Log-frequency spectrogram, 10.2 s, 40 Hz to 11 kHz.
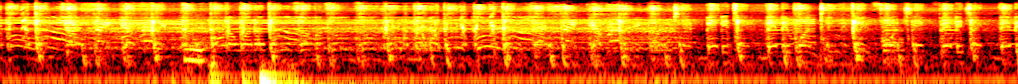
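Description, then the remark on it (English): A 90s rap track plays loudly and continuously, with a steady thumping beat, busy rhythmic layers and a bright, crowded high end, no talking over it. “I mean, it sounds like every rap song.”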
